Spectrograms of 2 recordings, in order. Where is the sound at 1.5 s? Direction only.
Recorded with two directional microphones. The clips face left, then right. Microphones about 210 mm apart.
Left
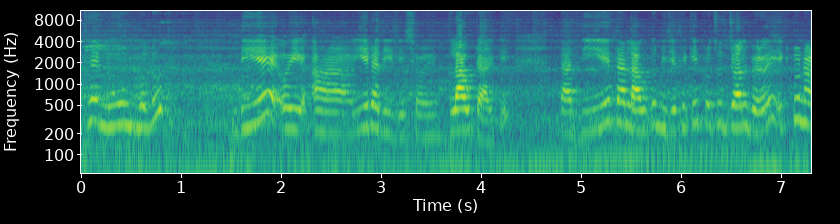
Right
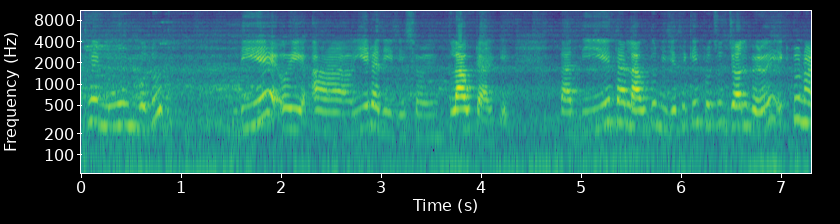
15° left (ahead or behind).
